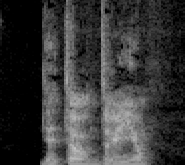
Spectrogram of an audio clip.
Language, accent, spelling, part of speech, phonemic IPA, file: French, Canada, détordrions, verb, /de.tɔʁ.dʁi.jɔ̃/, LL-Q150 (fra)-détordrions.wav
- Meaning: first-person plural conditional of détordre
